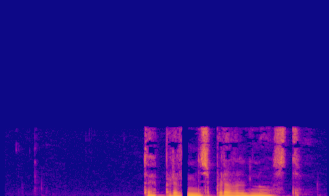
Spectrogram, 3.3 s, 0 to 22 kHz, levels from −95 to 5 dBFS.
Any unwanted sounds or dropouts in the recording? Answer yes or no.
yes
